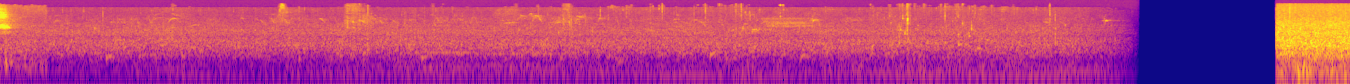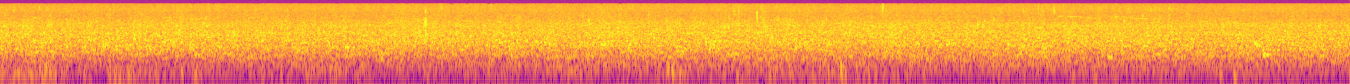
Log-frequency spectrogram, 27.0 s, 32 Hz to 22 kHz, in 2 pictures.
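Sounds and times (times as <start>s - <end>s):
stream rushing over rocks: 12.8s - 27.0s.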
